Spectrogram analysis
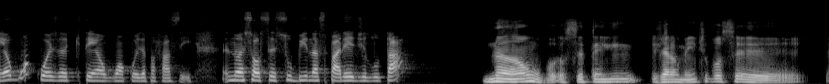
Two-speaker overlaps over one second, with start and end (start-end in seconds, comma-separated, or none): none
